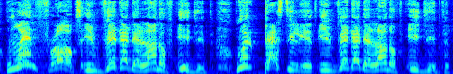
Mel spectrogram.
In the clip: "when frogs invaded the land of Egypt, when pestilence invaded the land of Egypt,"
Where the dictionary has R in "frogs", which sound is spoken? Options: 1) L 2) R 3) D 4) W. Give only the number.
1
